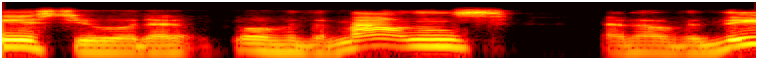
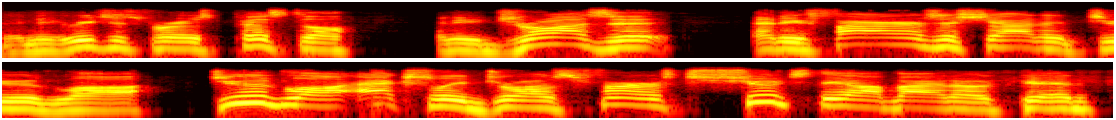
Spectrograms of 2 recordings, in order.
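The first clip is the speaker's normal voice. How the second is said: usual speaking voice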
